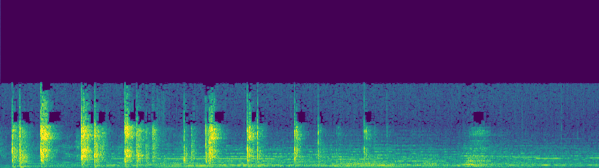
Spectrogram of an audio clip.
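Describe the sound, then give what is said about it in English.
Convicts hammering hard on a rough wooden box in a prison: about ten sharp, uneven knocks, clustered in the first half and thinning out later, over a steady tonal hum that carries through the whole stretch. “Now you hammer harder and listen to this.”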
